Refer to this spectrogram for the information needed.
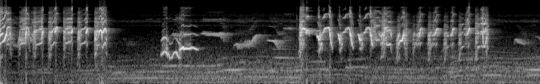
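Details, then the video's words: Fight-challenge calling from an Oriental magpie-robin: a second of rapid rasping chatter, a few low slurred whistles, then another long burst of harsh, fast-repeated notes. "Teriakan KACER panggil lawan tarung"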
